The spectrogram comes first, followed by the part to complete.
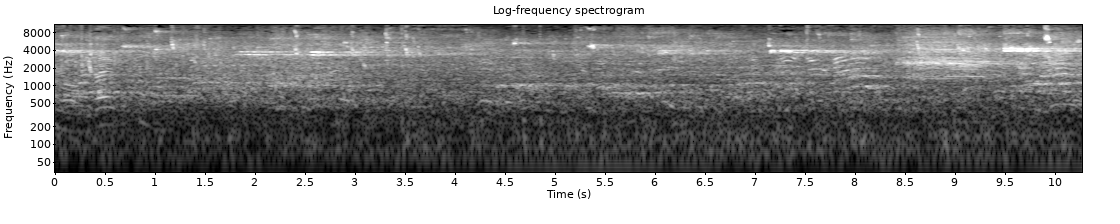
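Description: Busy basketball-gym sound: overlapping chatter of players and spectators echoing in a large hall, with several short, high squeaks of sneakers on the hardwood court.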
